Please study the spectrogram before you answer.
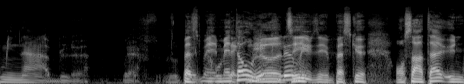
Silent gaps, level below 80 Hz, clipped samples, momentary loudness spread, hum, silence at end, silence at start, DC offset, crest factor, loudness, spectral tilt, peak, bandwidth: none; -46 dBFS; under 0.1%; 15 LU; none; 0 s; 0 s; under 0.1%; 18 dB; -20 LUFS; -5 dB/octave; -4 dBFS; 15.5 kHz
